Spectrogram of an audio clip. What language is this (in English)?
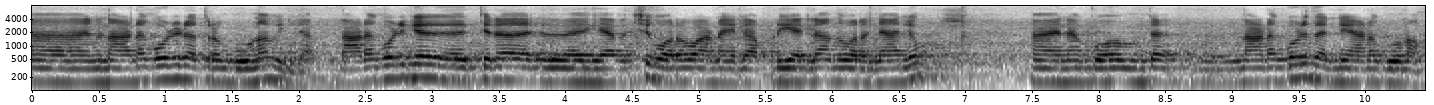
Malayalam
